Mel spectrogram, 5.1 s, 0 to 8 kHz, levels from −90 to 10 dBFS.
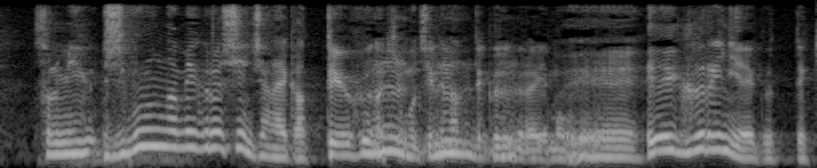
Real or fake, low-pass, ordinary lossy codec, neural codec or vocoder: fake; 7.2 kHz; none; vocoder, 44.1 kHz, 80 mel bands, Vocos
